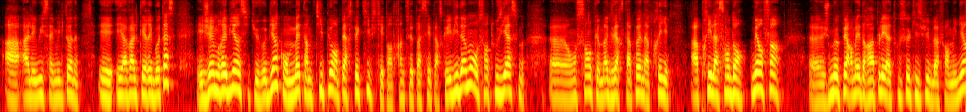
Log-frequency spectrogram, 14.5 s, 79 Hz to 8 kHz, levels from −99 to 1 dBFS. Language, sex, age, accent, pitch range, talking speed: French, male, 30-49, French, 150-205 Hz, 235 wpm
